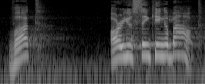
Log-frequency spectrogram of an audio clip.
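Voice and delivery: put-on lightly done German accent, earnestly asking. German recruit mishears sinking as thinking. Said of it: "in his thick German accent".

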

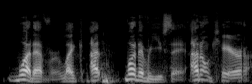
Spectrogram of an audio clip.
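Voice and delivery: low, offhand indifference; dismissive. Retold or imitated. Son shrugging off his parent, dismissive. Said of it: "He's like".

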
